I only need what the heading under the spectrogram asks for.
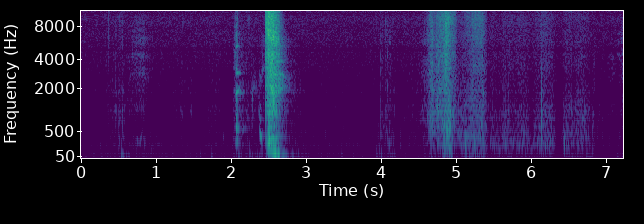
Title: Sneeze attack female allergy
